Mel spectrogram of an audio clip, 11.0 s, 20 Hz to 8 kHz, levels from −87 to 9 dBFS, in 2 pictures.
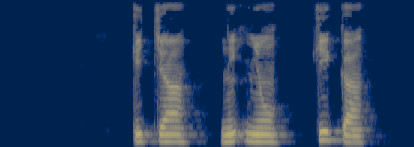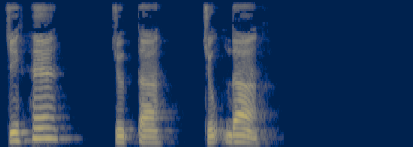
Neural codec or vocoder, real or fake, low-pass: none; real; 7.2 kHz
